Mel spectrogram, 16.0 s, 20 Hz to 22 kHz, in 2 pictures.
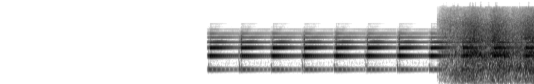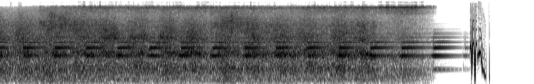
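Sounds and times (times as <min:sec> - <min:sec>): train passing with rushing rumble: 0:06.6 - 0:14.5.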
